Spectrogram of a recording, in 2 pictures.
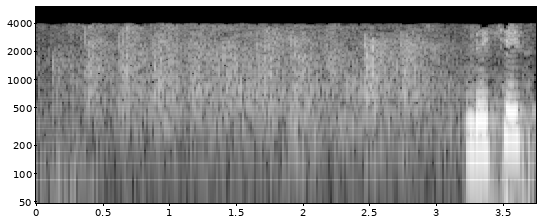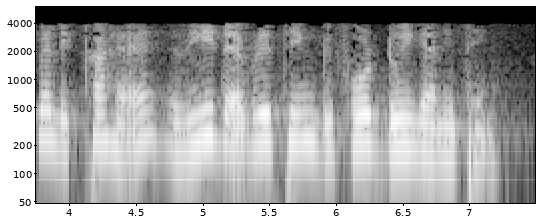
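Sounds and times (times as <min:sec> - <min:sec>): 
group of people clapping: 0:00.0 - 0:03.2
speech: 0:03.2 - 0:07.3.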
